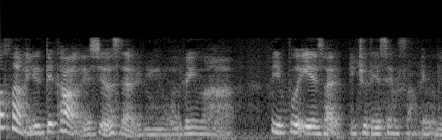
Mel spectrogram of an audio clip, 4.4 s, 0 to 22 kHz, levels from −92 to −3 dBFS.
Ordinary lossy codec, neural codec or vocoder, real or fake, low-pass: none; codec, 16 kHz, 1 kbps, FunCodec, trained on Chinese and English, 50 frames a second; fake; 7.2 kHz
